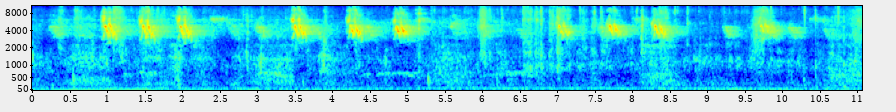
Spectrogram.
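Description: A small bird chirping: short, high chirps in runs of two or three, about two a second, with pauses of a second or two between runs.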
